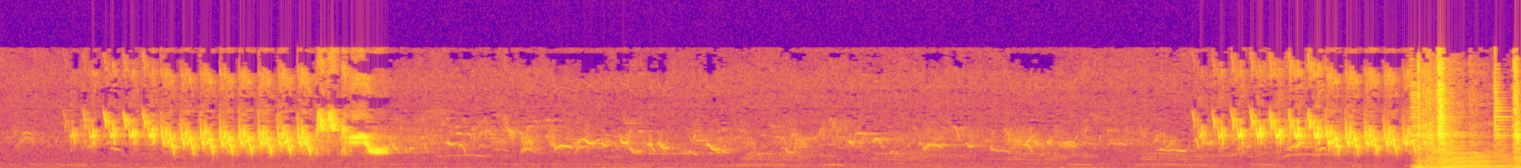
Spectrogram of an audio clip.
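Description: Birds chirping, with a rapid high trill twice. About nine seconds in, cueca music starts loudly.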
